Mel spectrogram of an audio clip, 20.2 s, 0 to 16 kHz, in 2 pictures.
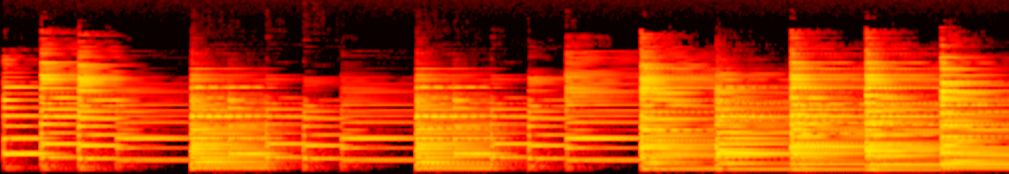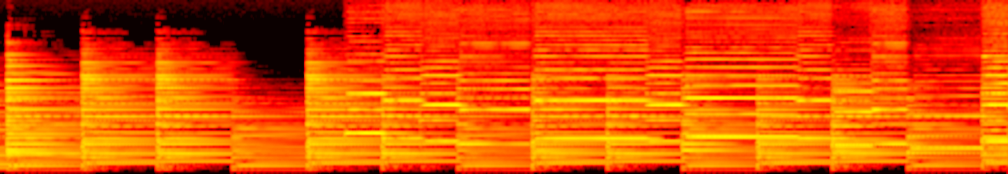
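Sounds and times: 
piano: 0.0 - 20.1
clarinet: 13.4 - 20.1.

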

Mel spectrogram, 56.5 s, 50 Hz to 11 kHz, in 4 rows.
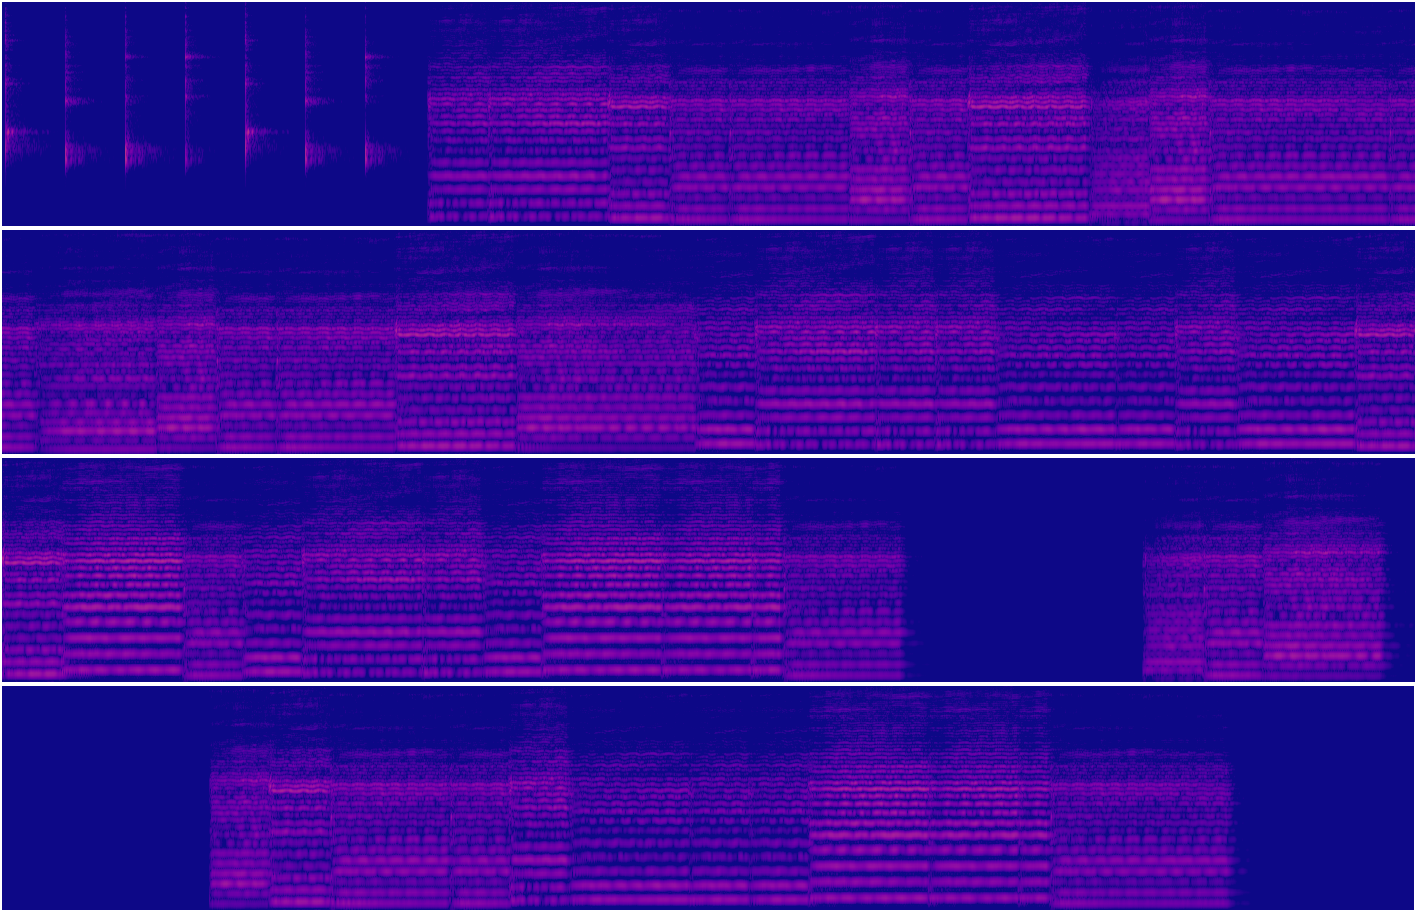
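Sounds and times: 
cello playing: 4.3 - 37.4, 39.7 - 42.2, 44.5 - 54.8.

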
